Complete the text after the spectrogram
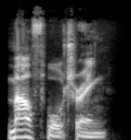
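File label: "mouthwatering", British English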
